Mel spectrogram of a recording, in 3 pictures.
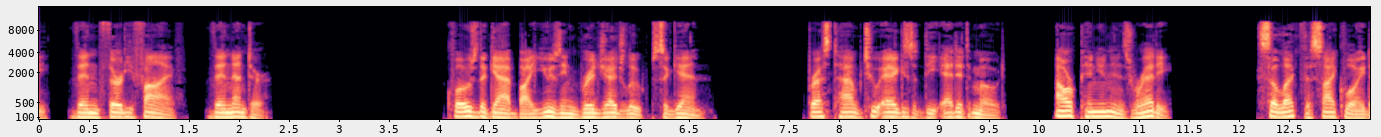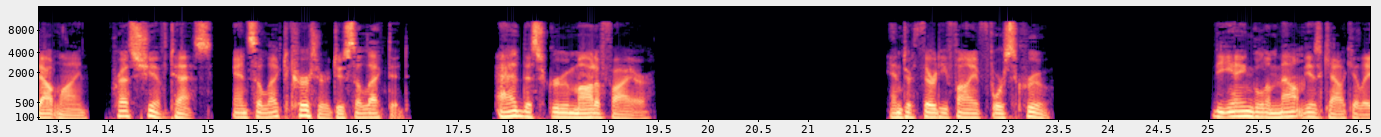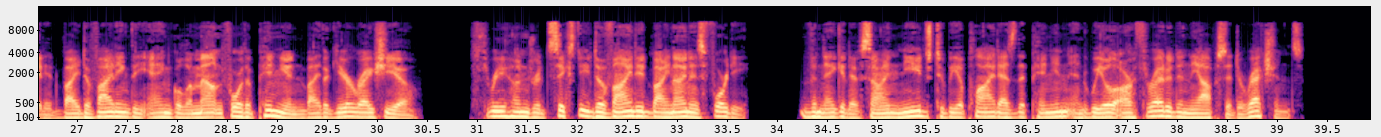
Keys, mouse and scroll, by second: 4.5 middle click, 5.1 right click, 5.5 w, 7.6 click, 8.5 Tab, 13.8 shift+s, 18.4-19.9 drag, 21.7-23.2 drag, 36.7-38.1 drag.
